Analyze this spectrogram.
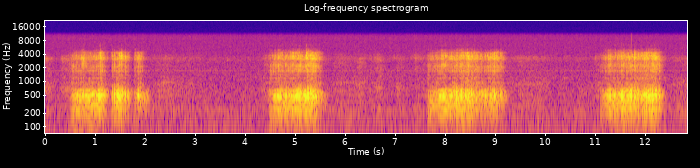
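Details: Adult man asleep on a sofa on a Saturday night after drinking too many beers, recorded at 9.30 p.m.: four long, rough snoring breaths about 16 a minute in a quiet room, with a brief double snort at the start; snoring.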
